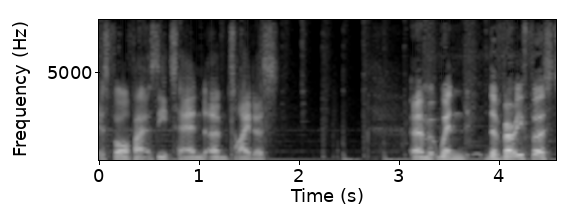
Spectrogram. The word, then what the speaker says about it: Tidus: in a spin-off and they called him um Tedus and I have forever argued that the game has an extremely heavy focus on water. He plays water sports. He has a water sword. Um, he has water magic predominantly. It was supposed to be Tidus as in Tide as in water tide, not Tedus.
